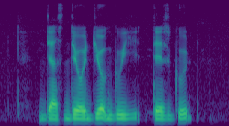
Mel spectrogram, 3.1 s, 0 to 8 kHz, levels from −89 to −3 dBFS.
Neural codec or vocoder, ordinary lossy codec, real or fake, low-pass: none; none; real; 7.2 kHz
